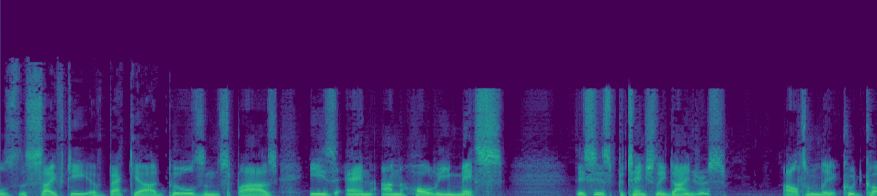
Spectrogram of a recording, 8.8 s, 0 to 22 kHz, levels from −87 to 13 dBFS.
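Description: At 1.73 s the speech switches abruptly, with no gap, to an adaptive stream at a lower bitrate and stays there to the end. The player has dropped to a leaner encoding, which sounds like a step from about 64 kbit/s Opus down to about 16 kbit/s. The treble is duller, and codec artefacts become audible. On a spectrogram, energy above 12.3 kHz vanishes at that instant, leaving a flat ceiling, while the waveform continues unbroken.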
